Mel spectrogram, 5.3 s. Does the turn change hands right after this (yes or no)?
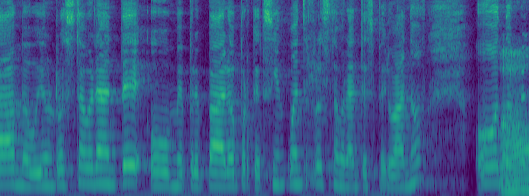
no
